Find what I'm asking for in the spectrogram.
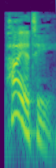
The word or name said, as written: piety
